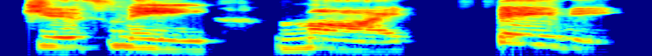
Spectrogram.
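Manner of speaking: slow, loud, word-by-word insistence; forceful demand. Retold or imitated. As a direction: re-enact a mother demanding her child, drawn out and loud. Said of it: "That comes out. Like, I would never normally talk to you like that".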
